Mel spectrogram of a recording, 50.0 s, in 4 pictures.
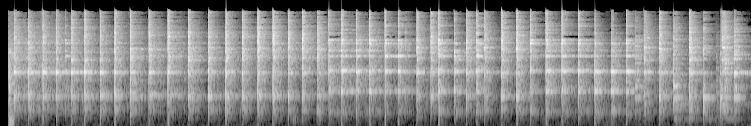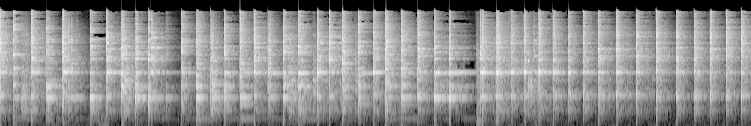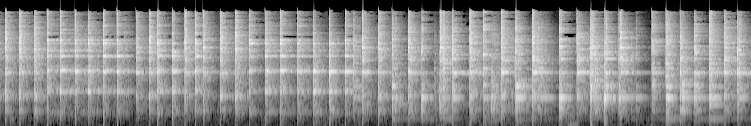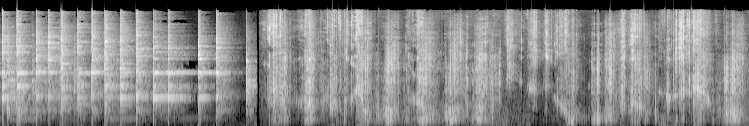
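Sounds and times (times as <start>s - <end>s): metal pan banging: 0.1s - 50.0s.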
